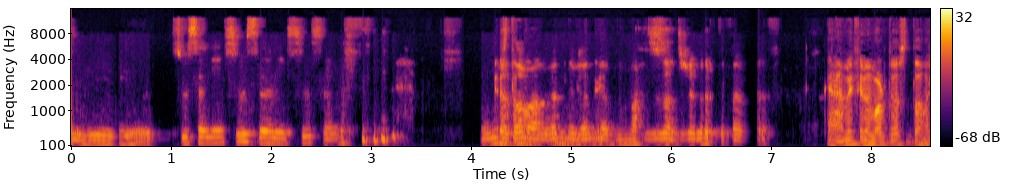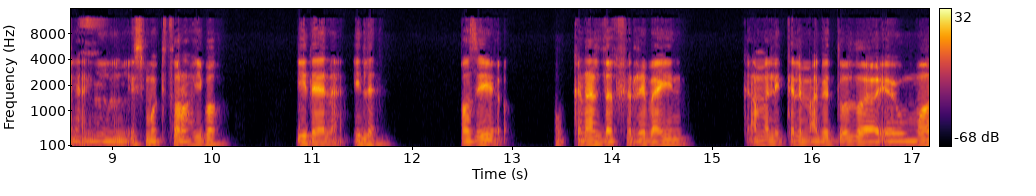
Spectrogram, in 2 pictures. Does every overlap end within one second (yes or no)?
no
